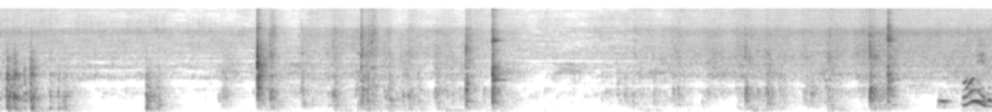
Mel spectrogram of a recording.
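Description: Tomatoes sauté in a cooker pot for dum biryani, giving a soft intermittent sizzle punctuated by sharp spoon scrapes and clinks against the metal, close by and uneven.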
